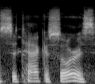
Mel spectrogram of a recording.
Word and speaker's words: Psittacosaurus: Well, Psittacosaurus in general.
